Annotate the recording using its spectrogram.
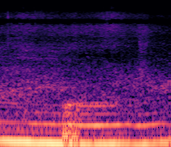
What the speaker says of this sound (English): why did that car have to be so noisy?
